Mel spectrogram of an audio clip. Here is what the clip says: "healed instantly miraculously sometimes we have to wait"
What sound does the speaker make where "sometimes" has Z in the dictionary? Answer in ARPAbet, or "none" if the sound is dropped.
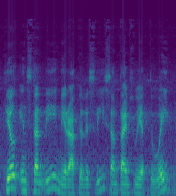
S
